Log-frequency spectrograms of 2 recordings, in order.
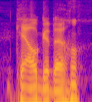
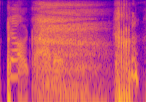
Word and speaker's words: Gadot: Gal got it. I don't know. – I mean, wrong. – She got it, but that's not how you say her name.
